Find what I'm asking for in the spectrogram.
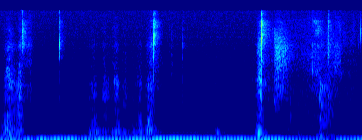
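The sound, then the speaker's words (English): Pen scratching across paper as someone writes out January planning notes, a series of short, soft scratchy strokes with small pauses between them. “Like this. And let's write.”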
